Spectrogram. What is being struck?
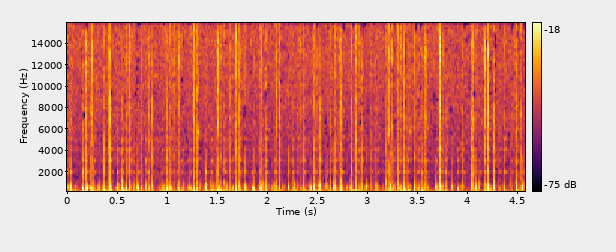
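Hollow rubber spiky massage ball.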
